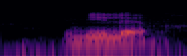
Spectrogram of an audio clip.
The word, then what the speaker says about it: بولاق: وبولاق كلمه مصريه قديمه، وهي اصلا يعني بتتنطق بكسر الباء بيلاق، ولكن تم تحريفها الى بولاق.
